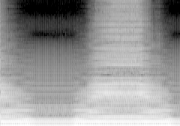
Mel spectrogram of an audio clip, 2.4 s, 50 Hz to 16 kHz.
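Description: A held low note from the Serum software synthesizer, its tone brightening and dulling in slow sweeps as a knob on an Akai MPD218 controller, linked to a Serum parameter, is turned. It starts bright, turns duller about half a second in, and brightens again from about a second in.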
